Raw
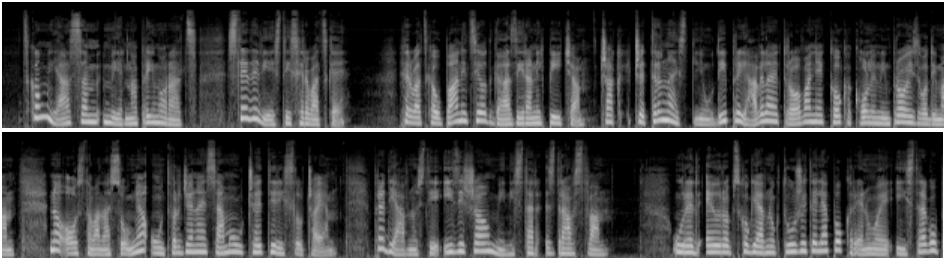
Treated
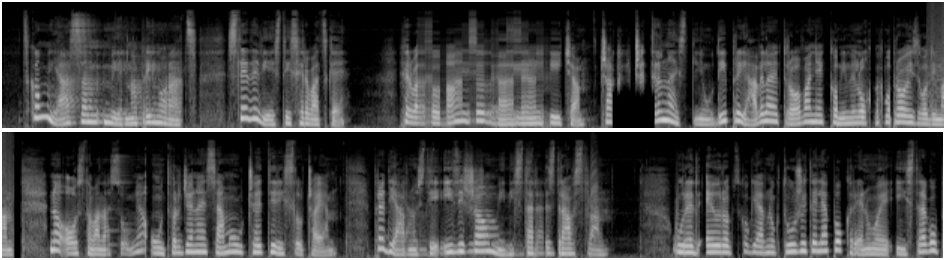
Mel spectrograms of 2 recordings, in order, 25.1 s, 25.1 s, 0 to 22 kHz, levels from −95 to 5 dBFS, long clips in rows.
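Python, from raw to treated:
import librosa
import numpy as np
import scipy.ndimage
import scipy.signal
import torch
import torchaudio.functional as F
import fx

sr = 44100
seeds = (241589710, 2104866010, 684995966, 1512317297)

y = fx.echo_thinned(x, sr, ms=73, feedback_pct=32, hz=420.0, wet_db=-7.5, at=(0.61, 2.38), fade=0.02)
y = fx.spec_steps(y, sr, hold_ms=100, at=(5.53, 7.42))
y = fx.steep_highpass(y, sr, hz=1400.0, slope=96, at=(8.11, 8.69), fade=0.02)
y = fx.sample_gate(y, sr, floor_db=-34.5, at=(12.32, 12.81))
y = fx.comb_fb(y, sr, f0_hz=220.0, decay_s=0.51, harmonics='all', damping=0.0, mix_pct=70, at=(13.93, 14.45))
y = fx.high_shelf(y, sr, hz=11000.0, db=9.5, at=(16.0, 16.65))
y = fx.echo_single(y, sr, ms=134, db=-15.0, at=(17.75, 19.79))
y = fx.clip_hard(y, sr, threshold_db=-29.0, at=(20.32, 21.55), fade=0.02)
y = fx.edit(y, sr, fx.reverse_span(start_s=11.12, length_s=0.7),
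    fx.fade_in_from(start_s=22.29, length_s=0.63, floor_db=-22.5), tone=tone)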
